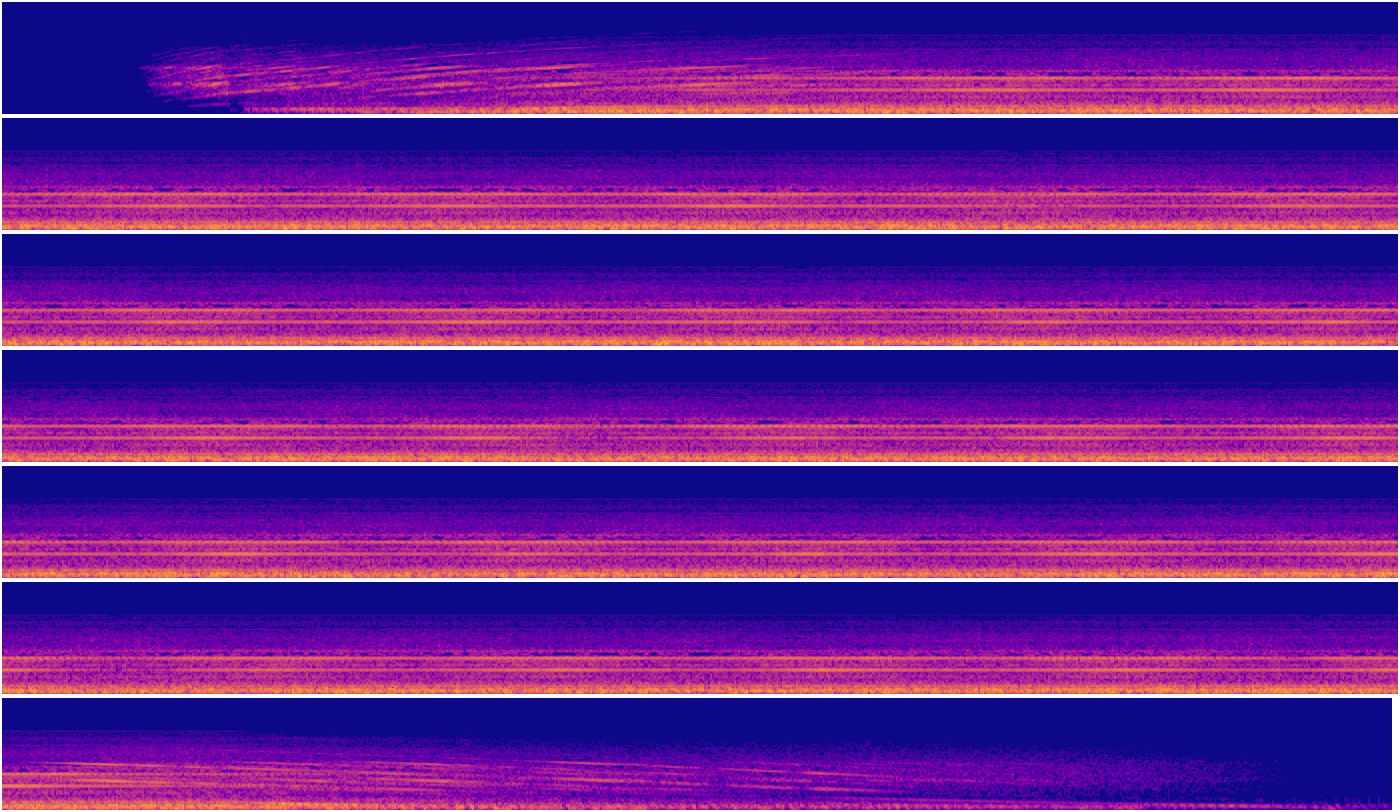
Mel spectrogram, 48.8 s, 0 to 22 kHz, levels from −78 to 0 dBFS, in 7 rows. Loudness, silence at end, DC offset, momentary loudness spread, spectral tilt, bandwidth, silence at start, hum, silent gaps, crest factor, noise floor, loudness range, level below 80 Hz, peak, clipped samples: -23 LUFS; 0.6 s; under 0.1%; 6 LU; -9 dB/octave; 7 kHz; 0.8 s; none; none; 14 dB; -53 dBFS; 3 LU; -36 dBFS; -8 dBFS; under 0.1%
